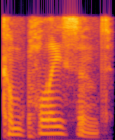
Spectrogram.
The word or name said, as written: complacent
